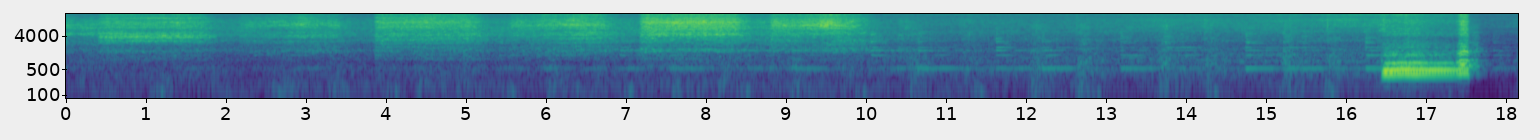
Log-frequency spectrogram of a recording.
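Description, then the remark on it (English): The Clover Valley number 4 steam locomotive being steamed up at Niles Canyon on steam opening day in the rain: surging bursts of breathy steam hiss over a steady low mechanical hum, ending with a short, loud, shrill whistle blast. “So they have the Clover Valley number 4 being steamed up behind me, as you can probably hear.”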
